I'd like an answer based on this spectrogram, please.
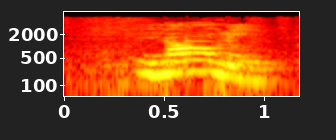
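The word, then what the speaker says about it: نامی: Then the pronunciation of this and word, this is Nami. This is Na. Then this is me.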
